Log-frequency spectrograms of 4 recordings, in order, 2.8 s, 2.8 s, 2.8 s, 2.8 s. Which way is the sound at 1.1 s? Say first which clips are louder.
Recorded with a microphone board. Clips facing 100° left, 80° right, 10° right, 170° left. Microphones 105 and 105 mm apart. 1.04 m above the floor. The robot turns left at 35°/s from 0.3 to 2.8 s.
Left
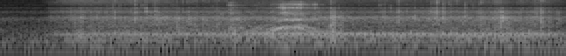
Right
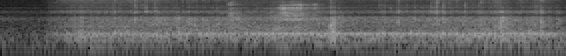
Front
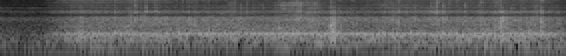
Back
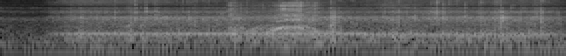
Left 4 dB, back 1 dB; 170° left.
